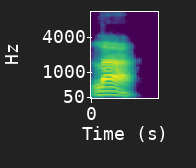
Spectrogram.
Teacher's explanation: padahal lam itu dia ketika pada lafadz Allah yang didahului harokat kasroh, maka dia dibaca dengan tipis. Maka bukan le, tetapi la.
